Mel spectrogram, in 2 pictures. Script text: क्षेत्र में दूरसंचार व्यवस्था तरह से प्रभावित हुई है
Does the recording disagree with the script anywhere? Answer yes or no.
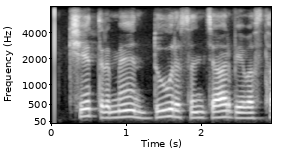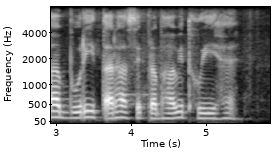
yes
